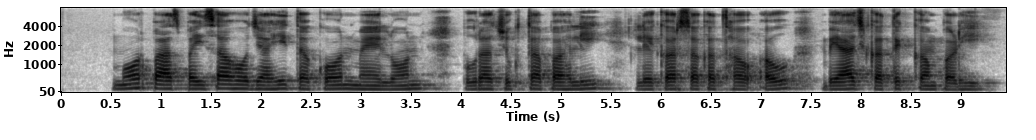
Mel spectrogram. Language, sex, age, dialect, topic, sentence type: Chhattisgarhi, male, 46-50, Northern/Bhandar, banking, question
